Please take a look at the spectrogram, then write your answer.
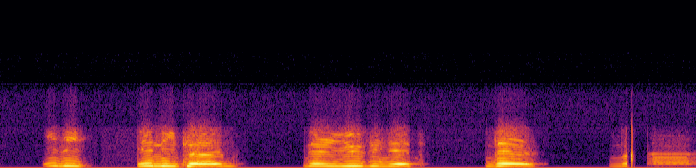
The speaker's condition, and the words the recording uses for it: Cerebral palsy. Okay, operator here, I was able to hear how I was able to personalize my own apartment by, and then I heard walls.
